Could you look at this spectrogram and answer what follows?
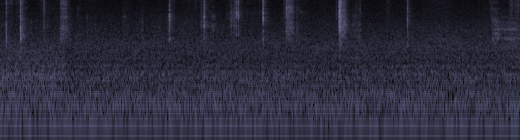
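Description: Scissors snip through paper to trim off the top for a small craft design, quiet, irregular cuts in a hushed room with a steady low background hum.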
